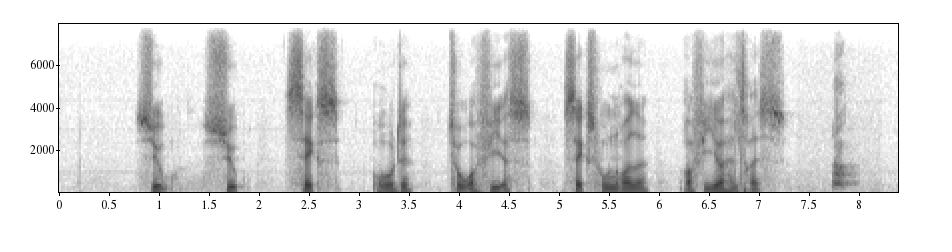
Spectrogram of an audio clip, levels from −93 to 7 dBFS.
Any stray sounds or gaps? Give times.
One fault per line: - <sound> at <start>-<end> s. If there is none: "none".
- bark at 7.7-8.0 s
